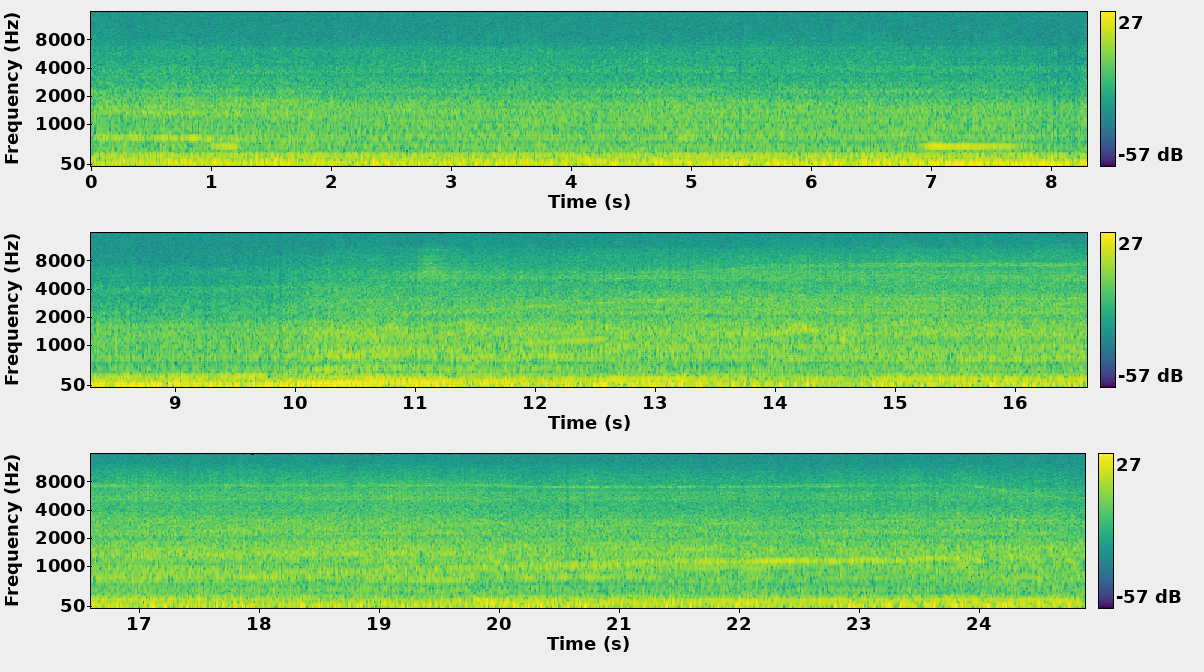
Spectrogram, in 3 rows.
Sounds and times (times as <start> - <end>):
Bus: 0.0 - 24.8
Outside, urban or manmade: 0.0 - 24.8.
